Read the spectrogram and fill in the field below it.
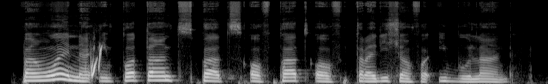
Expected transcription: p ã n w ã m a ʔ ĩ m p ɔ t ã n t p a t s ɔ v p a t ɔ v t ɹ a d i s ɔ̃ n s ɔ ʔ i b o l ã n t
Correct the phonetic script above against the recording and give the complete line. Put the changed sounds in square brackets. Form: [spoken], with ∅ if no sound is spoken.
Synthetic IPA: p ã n w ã [n] a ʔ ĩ m p ɔ t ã n t p a t s ɔ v p a t ɔ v t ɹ a d i [ʃ] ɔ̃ n [f] ɔ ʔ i b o l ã n [d]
